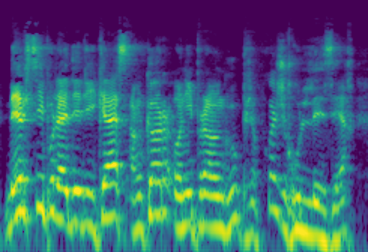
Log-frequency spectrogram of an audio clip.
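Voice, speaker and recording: A man plays a cheeky, teasing Québécois guy, stretching his words into a mocking, playful drawl in a put-on Québécois accent. His voice is a little high, bright, and forceful, with lively intonation and a fairly quick pace.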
